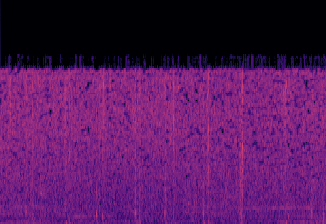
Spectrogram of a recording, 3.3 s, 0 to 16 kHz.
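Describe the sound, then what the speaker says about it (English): Horse hooves clip-clop in a steady rhythm in the video game Witcher 3, distinct hoof strikes repeating over a constant noisy ambient bed, moderately close, with no talking. "Fucking horse is doing my head in."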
